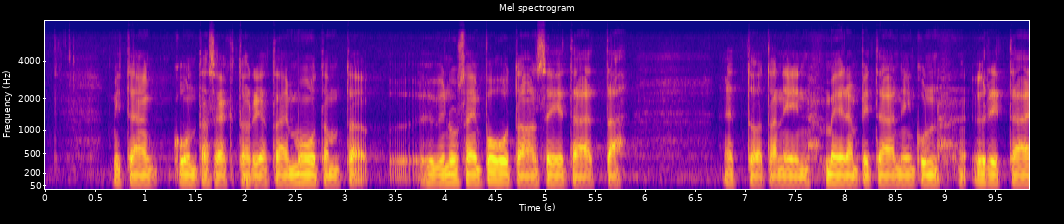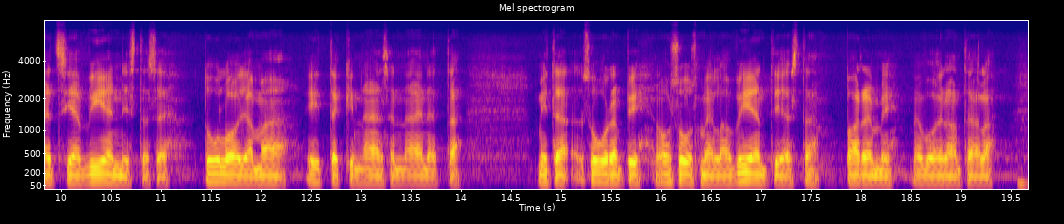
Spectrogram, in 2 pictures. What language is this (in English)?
Finnish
